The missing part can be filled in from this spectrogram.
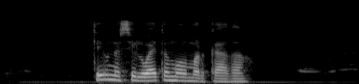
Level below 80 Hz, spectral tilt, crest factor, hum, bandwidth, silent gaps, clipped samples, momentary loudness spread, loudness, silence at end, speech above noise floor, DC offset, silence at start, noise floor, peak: -68 dBFS; -5.5 dB/octave; 20 dB; none; 8.4 kHz; none; under 0.1%; 10 LU; -29 LUFS; 1.1 s; 38 dB; under 0.1%; 0.95 s; -66 dBFS; -12 dBFS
